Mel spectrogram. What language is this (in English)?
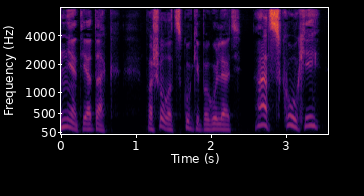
Russian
